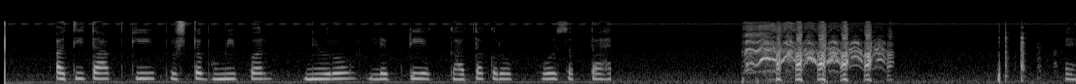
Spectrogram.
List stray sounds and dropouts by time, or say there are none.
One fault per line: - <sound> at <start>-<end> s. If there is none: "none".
- laugh at 7.4-9.0 s
- laugh at 10.0-10.6 s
